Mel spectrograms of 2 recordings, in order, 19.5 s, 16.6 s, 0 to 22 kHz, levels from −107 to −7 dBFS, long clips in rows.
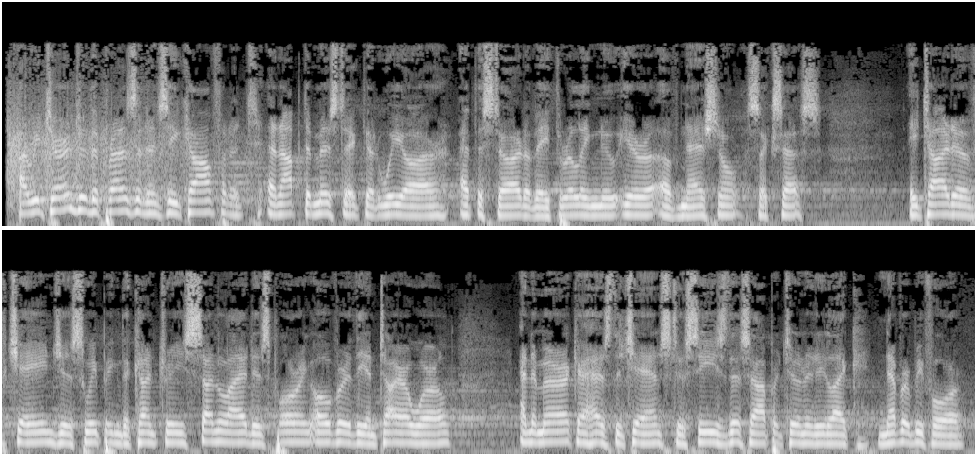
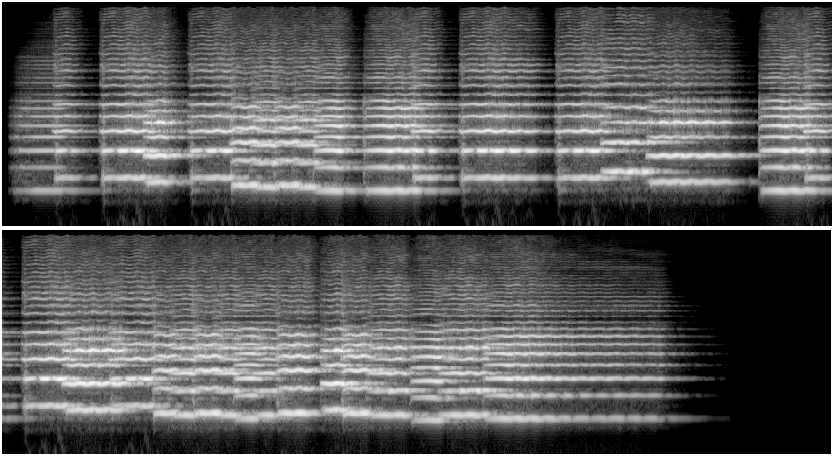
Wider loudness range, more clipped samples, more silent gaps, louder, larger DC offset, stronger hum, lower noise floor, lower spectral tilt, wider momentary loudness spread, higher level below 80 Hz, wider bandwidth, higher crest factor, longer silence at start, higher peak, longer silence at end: second, 2 LU vs 5 LU; neither; neither; second, -18 LUFS vs -14 LUFS; neither; neither; second, -44 dBFS vs -64 dBFS; first, -5 dB/octave vs 8 dB/octave; second, 5 LU vs 12 LU; first, -34 dBFS vs under -90 dBFS; second, 11.5 kHz vs over 20 kHz; about the same, 16 dB vs 16 dB; about the same, 0.05 s vs 0.15 s; about the same, -2 dBFS vs 0 dBFS; second, 0 s vs 1.65 s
